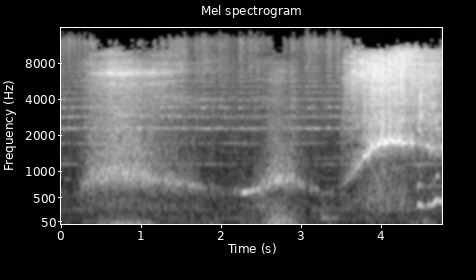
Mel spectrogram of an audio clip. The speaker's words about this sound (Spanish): En ese momento, alguien abrió una puerta y entró una fuerte ráfaga de viento.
